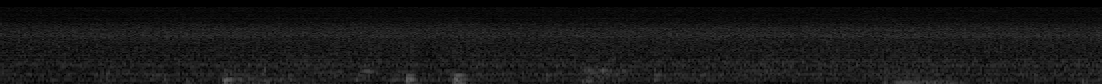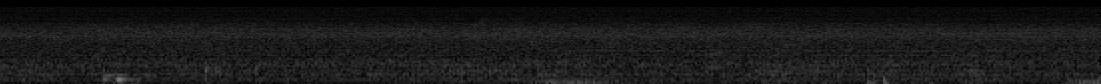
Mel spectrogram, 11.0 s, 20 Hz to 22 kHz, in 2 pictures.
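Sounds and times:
faint low rumbles: 0:00.0 - 0:11.0
low background hiss: 0:00.0 - 0:11.0.

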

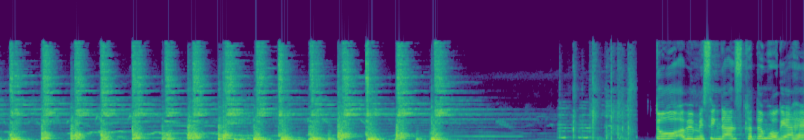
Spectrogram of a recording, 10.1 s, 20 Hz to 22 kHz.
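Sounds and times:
dance music with dhol drums: 0:00.0 - 0:05.8.

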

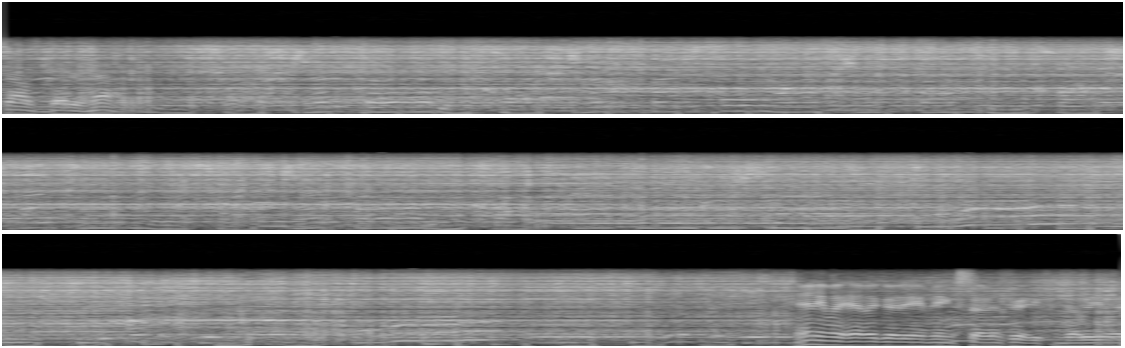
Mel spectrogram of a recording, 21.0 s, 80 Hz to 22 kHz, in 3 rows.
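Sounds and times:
music over radio: 0:00.0 - 0:21.0
radio noise: 0:00.0 - 0:21.0
steady radio tones: 0:00.0 - 0:21.0.

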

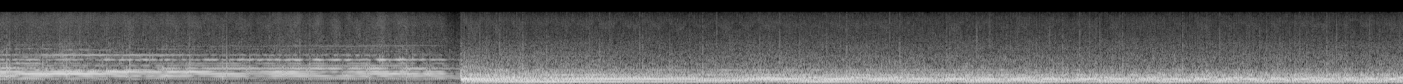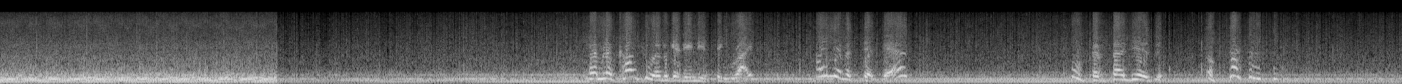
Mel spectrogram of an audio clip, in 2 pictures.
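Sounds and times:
propeller engines droning: 0:00.0 - 0:28.0.

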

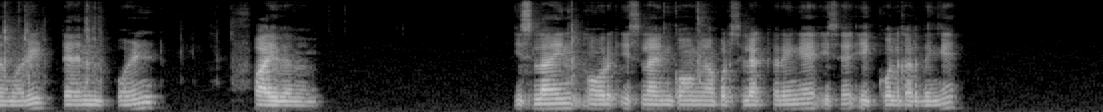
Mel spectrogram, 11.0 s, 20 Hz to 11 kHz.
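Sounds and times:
keyboard and mouse clicks: 0:00.0 - 0:02.6, 0:05.6 - 0:05.9, 0:06.6 - 0:07.2
person speaking: 0:00.0 - 0:03.5, 0:05.1 - 0:09.7.

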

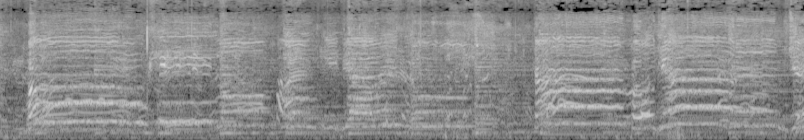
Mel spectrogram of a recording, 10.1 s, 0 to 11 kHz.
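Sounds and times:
group of people singing: 0:00.0 - 0:10.0.

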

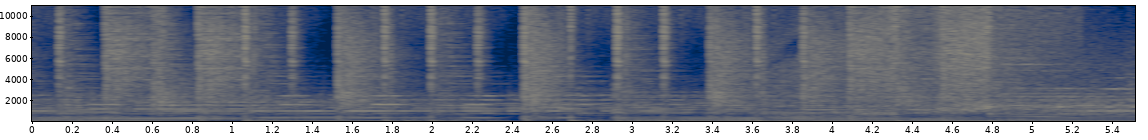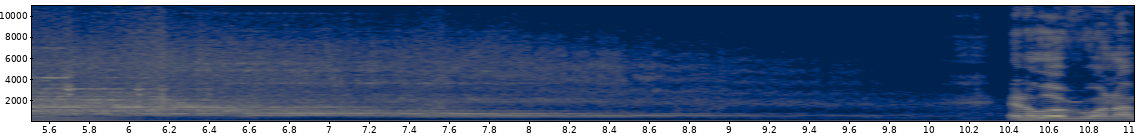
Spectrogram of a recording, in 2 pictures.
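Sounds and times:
electronic theme music chord: 0:00.0 - 0:11.0.

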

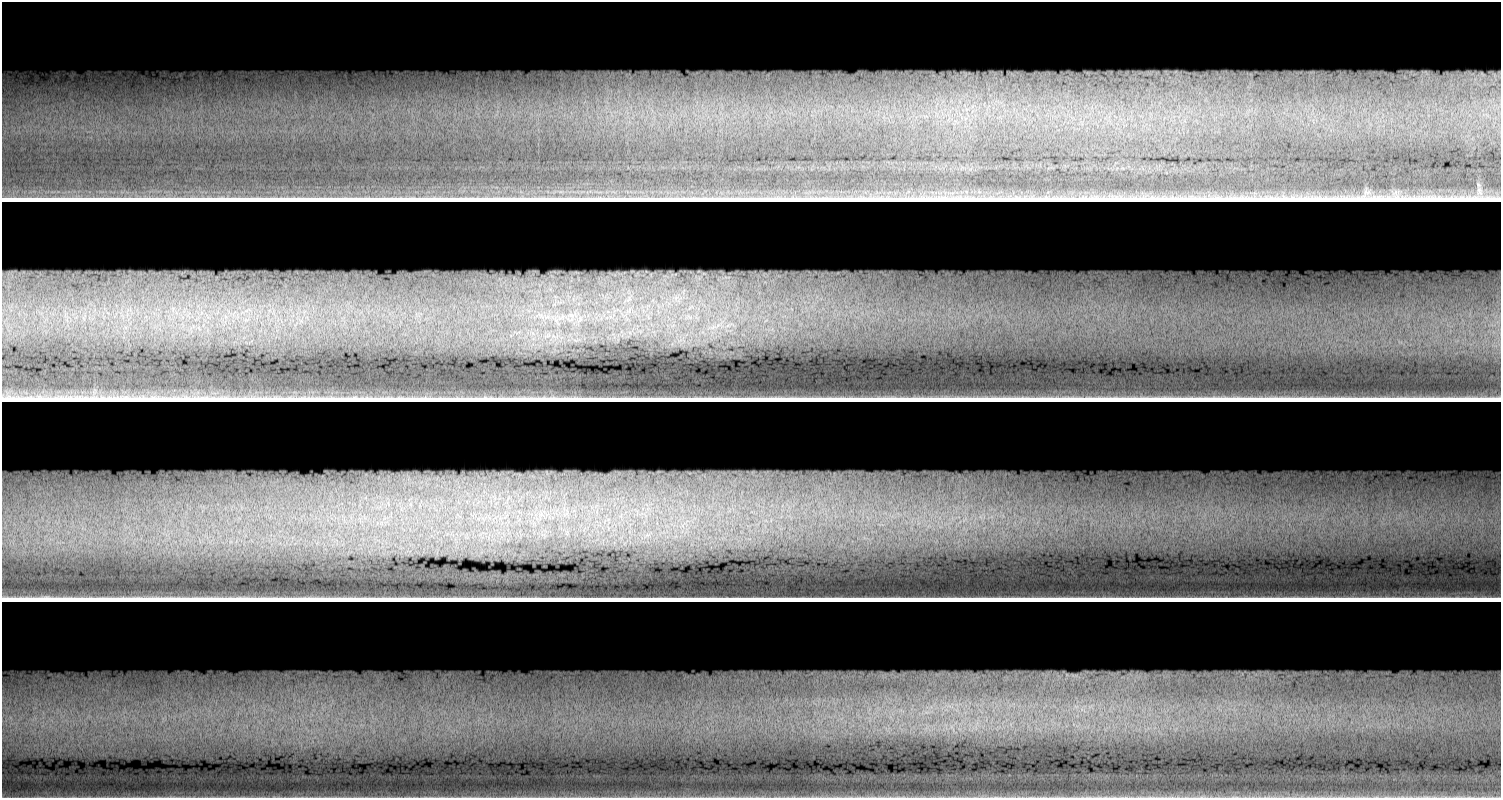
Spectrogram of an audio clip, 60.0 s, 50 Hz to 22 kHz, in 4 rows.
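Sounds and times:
coaches rolling by with hiss: 0:00.0 - 0:59.9
steam locomotives rumbling: 0:00.0 - 0:59.9.

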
